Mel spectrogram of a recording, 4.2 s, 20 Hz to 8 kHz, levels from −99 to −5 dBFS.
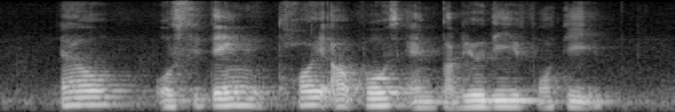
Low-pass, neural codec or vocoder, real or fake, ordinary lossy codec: none; none; real; none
